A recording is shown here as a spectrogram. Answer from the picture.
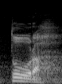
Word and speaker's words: তোরাহ: তোরাহ বলে ইহুদিরা উচ্চারণ করে যে তোরাহ যখন তাওরাত দেওয়া হলো।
